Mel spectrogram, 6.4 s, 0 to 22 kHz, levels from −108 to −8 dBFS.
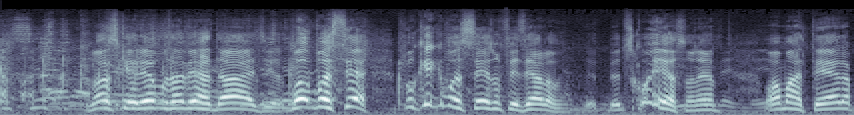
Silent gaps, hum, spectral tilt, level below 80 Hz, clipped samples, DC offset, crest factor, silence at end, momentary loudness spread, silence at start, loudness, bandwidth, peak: none; none; -4 dB/octave; -54 dBFS; under 0.1%; under 0.1%; 18 dB; 0 s; 17 LU; 0 s; -22 LUFS; 14 kHz; -4 dBFS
